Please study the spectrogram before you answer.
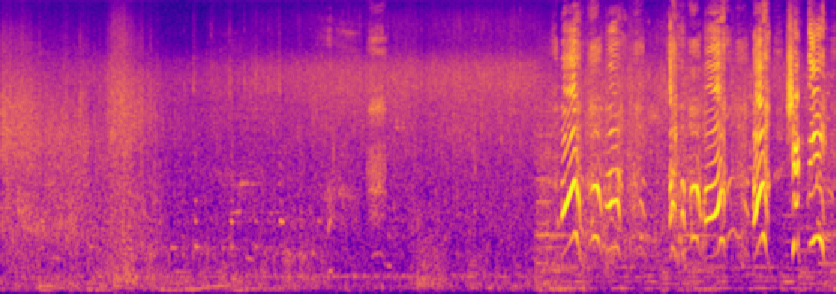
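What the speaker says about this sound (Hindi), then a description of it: "बारिश भी अभी आई।" Rain and rumbling thunder in a steady, noisy outdoor downpour, with people talking and calling out over it toward the end.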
